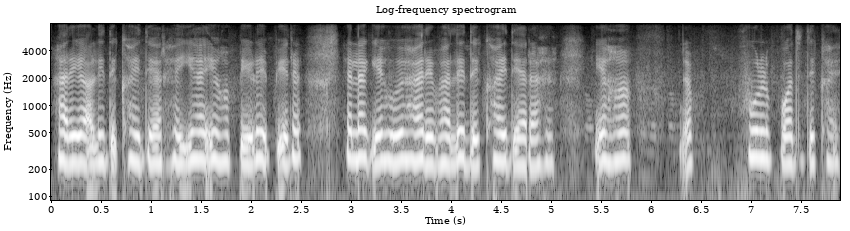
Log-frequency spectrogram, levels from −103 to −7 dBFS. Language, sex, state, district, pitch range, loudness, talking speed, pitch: Hindi, female, Maharashtra, Sindhudurg, 230-255 Hz, -15 LUFS, 150 wpm, 240 Hz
